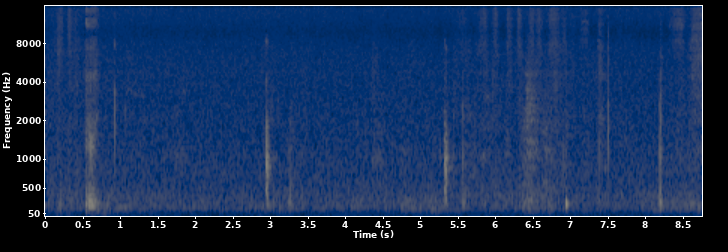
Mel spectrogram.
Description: He sneezes at some point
